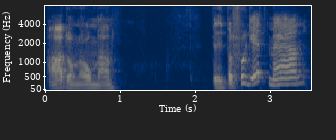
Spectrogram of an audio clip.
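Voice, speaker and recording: Speaking slowly, a man's medium-pitched voice swoops wildly up and down. He's a livestream host with a thick non-native accent, answering viewer comments in a loose, profane ramble and frequently beginning again.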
